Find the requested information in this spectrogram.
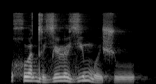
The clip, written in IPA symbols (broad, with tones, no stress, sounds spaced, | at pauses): χʷ a˥ d ɨ˩ zʲ ɨ˥ ɭ ɨ˩ zʲ ɨ˥ m ʊ˩ ɪ̯ ʃ u˩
